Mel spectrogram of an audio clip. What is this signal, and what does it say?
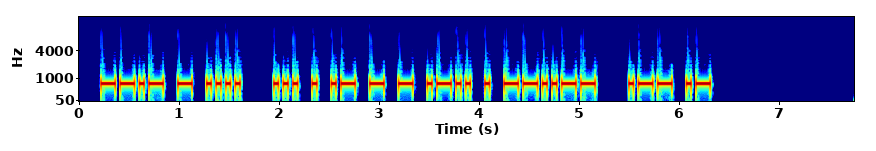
Morse code, heard as a keyed tone, about 25 wpm, 700 Hz. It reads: QTH SEATTLE, WA
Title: Practice QSO - Exchange 1 - Beginning - 25wpm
